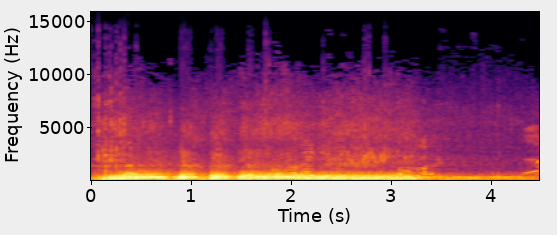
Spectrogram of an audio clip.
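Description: A motor vehicle engine revving up and back down over about three seconds.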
